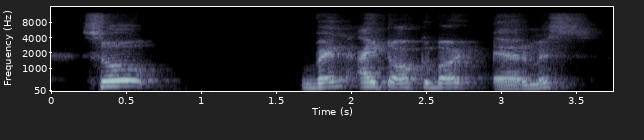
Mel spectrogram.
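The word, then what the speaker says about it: Hermès: when I talk about air Miss as how it is pronounced in Paris and Louis Vuitton Rolex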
